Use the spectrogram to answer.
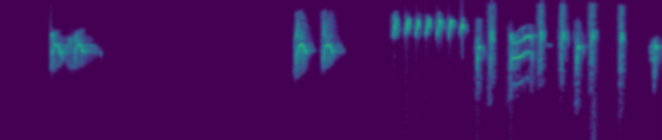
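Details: Purple-throated sunbird giving high, buzzy notes singly and in a pair, then a fast series of thin chips followed by sharp, scattered, rising and falling high ticks, with silence in the gaps.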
